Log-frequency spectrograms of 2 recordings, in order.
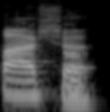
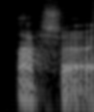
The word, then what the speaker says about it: fascia: Well, I think it's so important because especially fatia and I don't know if I'm saying it correctly, but this Yeah, you are. Fashia. Fascia. Okay, perfect.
